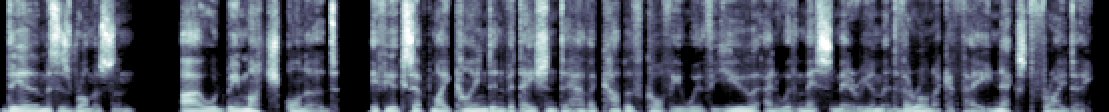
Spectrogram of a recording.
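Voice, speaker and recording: A man's voice: lowish voice, expressive, moderate pace, gravelly, mellow, husky, no echo, clean studio sound, full character voice. An actor playing a proud, wounded, sentimental male painter, reading his letter in a theatrical, confiding way for an audio drama. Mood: courteous.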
